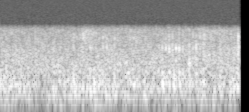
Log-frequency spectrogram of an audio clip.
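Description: A cat purring faintly.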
